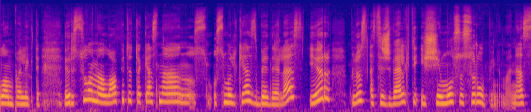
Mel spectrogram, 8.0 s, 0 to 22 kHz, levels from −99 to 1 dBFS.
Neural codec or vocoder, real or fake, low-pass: none; real; 19.8 kHz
